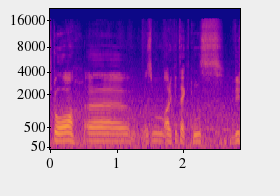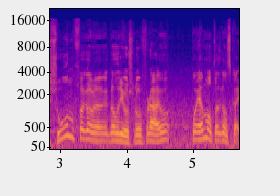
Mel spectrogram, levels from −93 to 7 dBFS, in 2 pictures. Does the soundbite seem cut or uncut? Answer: cut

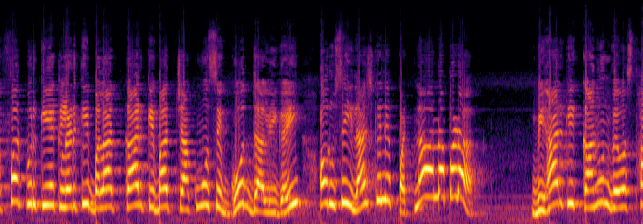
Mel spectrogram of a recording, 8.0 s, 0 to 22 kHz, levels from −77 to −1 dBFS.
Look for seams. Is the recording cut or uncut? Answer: uncut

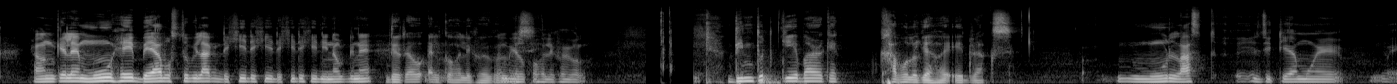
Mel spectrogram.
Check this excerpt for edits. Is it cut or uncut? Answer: cut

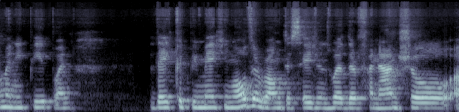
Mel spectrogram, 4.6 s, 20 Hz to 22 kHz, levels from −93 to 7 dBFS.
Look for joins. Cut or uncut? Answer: uncut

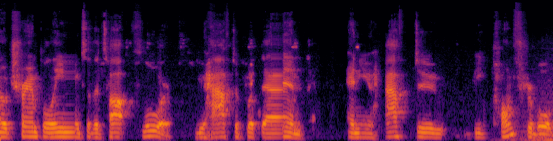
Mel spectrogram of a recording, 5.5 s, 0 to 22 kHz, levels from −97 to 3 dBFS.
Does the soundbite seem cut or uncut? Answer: uncut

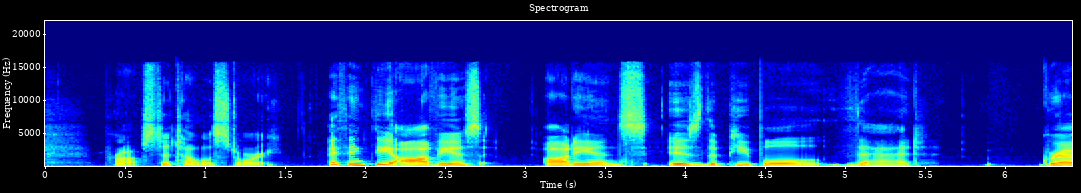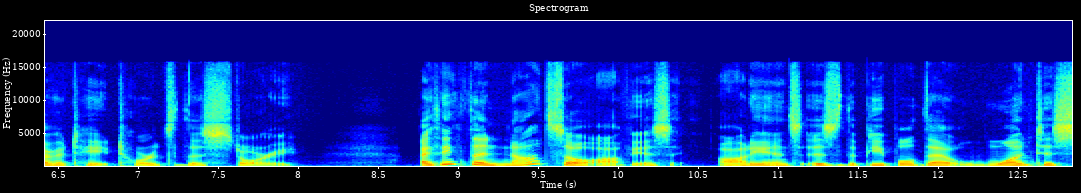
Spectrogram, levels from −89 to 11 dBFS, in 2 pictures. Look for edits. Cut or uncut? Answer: cut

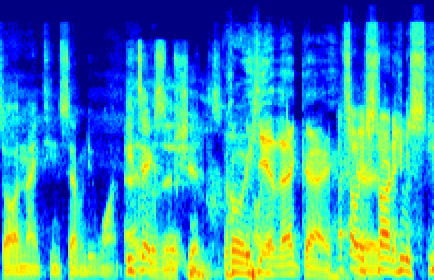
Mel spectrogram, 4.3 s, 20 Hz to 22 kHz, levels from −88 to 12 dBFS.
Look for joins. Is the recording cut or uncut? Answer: cut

